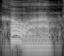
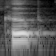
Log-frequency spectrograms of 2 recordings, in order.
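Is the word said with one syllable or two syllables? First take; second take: two syllables; one syllable. First: It is said as two syllables. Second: It is said as one syllable. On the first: The speaker calls it right. "but co-op, as it is short for cooperative" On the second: The speaker calls it wrong. "coop is not pronounced coop"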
